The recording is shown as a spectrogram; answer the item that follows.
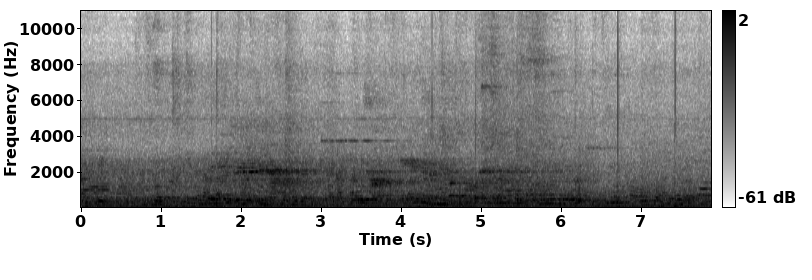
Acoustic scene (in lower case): subway station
